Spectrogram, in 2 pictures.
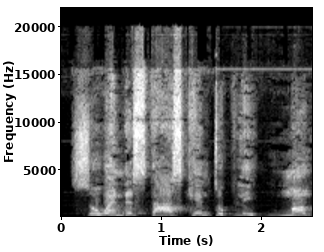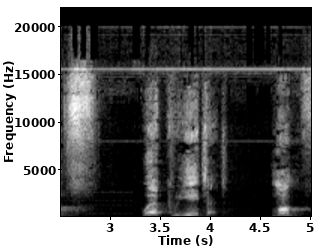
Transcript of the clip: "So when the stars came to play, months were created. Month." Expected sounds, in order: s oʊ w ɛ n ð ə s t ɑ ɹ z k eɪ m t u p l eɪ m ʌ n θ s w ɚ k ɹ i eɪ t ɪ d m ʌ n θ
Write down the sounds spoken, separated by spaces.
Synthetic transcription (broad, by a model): s oʊ w ɛ n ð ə s t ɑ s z k eɪ m t u p l eɪ m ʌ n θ w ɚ k ɹ i eɪ t ɪ d m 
